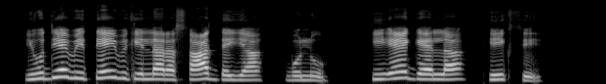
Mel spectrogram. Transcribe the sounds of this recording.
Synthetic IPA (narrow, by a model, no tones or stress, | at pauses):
jɐɦuːd̪ɪjebʱit̪eːiʋɐkeːlːaɾasaːt̪̚ʰd̪eːɪja | boːlu | kiɛːɡɛːlaʈʰiːksiː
